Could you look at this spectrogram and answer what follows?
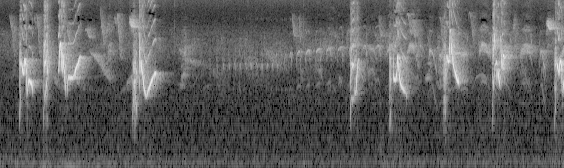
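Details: Brazilian captive-bred red-crested cardinal singing: quick bursts of loud, ringing down-slurred notes, then a soft buzzy rattling trill, then another run of bright, repeated phrases.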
